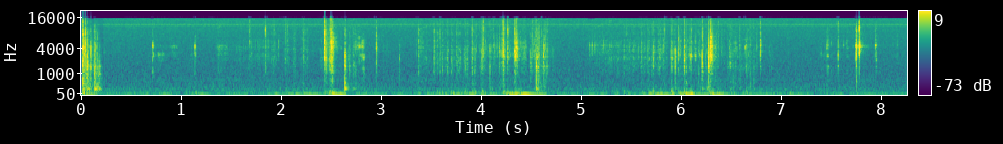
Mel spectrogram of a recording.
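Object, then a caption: Soap bar cut with a steel blade. A steel utility-knife blade shaves thin slices off a hand-sized, solid oval red embossed soap bar with a pink core, held in the palm. Soft crisp scraping and crackling run throughout, with several louder, bright crunching strokes standing out over a quiet low background.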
